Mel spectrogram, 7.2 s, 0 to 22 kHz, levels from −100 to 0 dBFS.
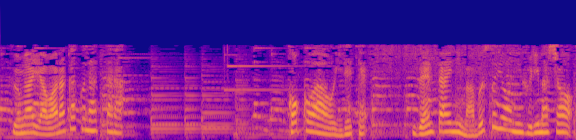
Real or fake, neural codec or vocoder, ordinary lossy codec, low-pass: real; none; MP3, 24 kbps; 7.2 kHz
